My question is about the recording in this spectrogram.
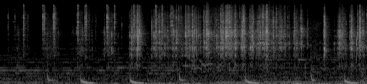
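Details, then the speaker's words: Speedcube being turned: sharp, irregular clicks cut through the rattle of turning layers, not on every turn; a loose magnet assembly rattling inside a corner piece is believed to cause the click. "there's like a magnet assembly that's inside the corner and it's not quite attached to the actual piece so it rattles around just a little bit which is that what I think is causing the click actually"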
